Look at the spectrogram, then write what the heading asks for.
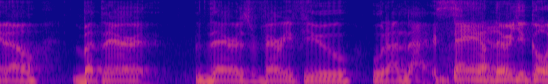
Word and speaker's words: Uranday: Uranday, right?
